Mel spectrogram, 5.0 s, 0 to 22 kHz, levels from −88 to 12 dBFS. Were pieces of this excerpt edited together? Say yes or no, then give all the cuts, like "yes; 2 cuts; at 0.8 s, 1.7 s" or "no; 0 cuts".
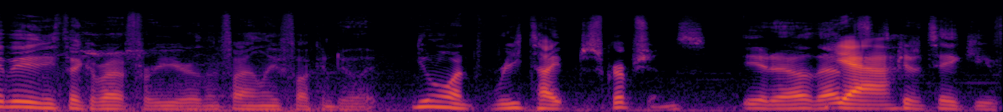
no; 0 cuts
